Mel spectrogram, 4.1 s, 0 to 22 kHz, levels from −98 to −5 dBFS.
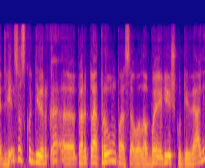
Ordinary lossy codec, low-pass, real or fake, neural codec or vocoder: Opus, 16 kbps; 10.8 kHz; fake; codec, 24 kHz, 1.5 kbps, HILCodec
